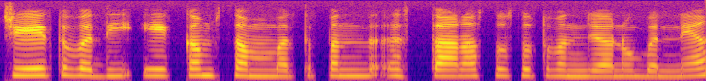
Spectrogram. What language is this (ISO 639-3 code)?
pan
